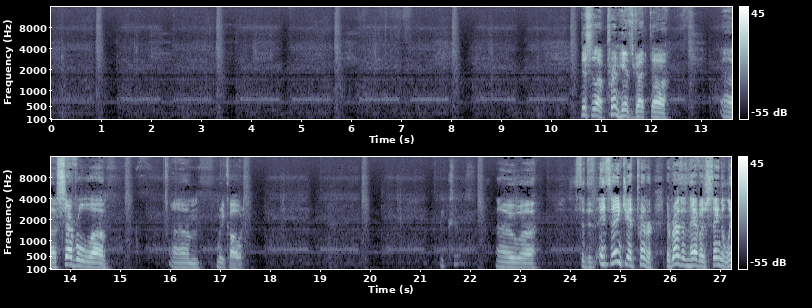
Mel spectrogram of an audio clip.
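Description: A large printer whirs in short, evenly spaced pulses.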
